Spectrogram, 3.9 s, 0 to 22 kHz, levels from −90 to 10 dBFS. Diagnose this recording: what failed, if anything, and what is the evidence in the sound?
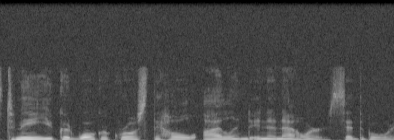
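Sample-format conversion failed: the speech was reduced to low bit depth with dither, 8 bits, leaving a steady, even hiss around 30 dB below the speech throughout, without distortion.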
